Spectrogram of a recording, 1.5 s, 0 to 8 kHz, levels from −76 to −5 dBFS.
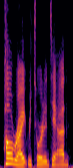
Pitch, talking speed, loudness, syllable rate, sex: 190 Hz, 165 wpm, -20 LUFS, 5.2 syllables/s, female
